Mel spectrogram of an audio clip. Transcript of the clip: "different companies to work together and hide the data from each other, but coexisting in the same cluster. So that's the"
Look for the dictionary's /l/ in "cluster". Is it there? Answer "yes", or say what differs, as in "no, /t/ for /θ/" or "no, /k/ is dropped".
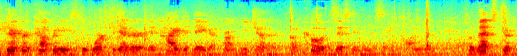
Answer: no, /l/ is dropped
